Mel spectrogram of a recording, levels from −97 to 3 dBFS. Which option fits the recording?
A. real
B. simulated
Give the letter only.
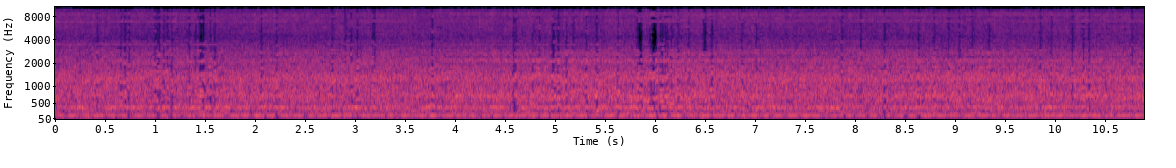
A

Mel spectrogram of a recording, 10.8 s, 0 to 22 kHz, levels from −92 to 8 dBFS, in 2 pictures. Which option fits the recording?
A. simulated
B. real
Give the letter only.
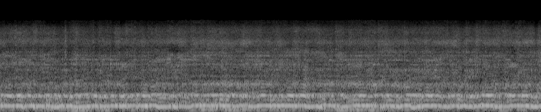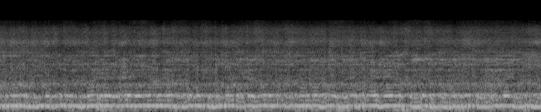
A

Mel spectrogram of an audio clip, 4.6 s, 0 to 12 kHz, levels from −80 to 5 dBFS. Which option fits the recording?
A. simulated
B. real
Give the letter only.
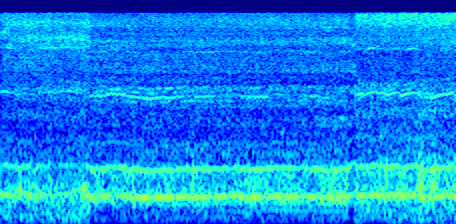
B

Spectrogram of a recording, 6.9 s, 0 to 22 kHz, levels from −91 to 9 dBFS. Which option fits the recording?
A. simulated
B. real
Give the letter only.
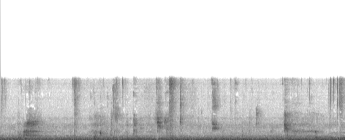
A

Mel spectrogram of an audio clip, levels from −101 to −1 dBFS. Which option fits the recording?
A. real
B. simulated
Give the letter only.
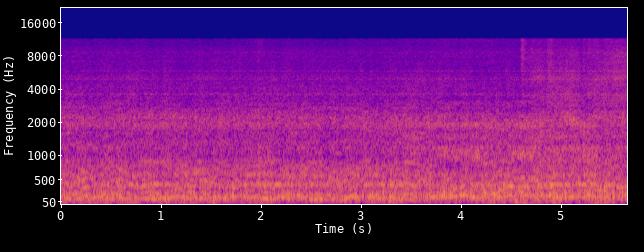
B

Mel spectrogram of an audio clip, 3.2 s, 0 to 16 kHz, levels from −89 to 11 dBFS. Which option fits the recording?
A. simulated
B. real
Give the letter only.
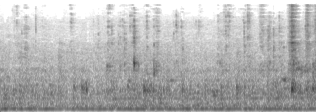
A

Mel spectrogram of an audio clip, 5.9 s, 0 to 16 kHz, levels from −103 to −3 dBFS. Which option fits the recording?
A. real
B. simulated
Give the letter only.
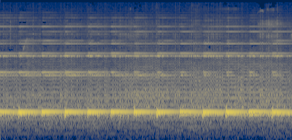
B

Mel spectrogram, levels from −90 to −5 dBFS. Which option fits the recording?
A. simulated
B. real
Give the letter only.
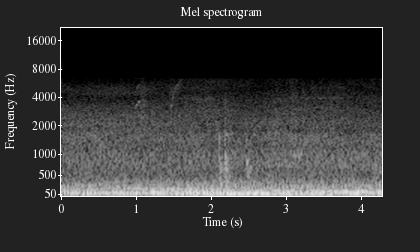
B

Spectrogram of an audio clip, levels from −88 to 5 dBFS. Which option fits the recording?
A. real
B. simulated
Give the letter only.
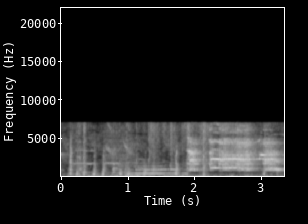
A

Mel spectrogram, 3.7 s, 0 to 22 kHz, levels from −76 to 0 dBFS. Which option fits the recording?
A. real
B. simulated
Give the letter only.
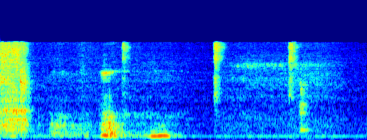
A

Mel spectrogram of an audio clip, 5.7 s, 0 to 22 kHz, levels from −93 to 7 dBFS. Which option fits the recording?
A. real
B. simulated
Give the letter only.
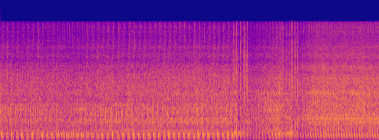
A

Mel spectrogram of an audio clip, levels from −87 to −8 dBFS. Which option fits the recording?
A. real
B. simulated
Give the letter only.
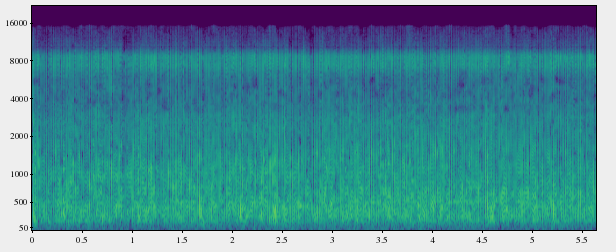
B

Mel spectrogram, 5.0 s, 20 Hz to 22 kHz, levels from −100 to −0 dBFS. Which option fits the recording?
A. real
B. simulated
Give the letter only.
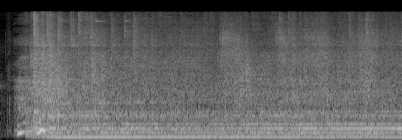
A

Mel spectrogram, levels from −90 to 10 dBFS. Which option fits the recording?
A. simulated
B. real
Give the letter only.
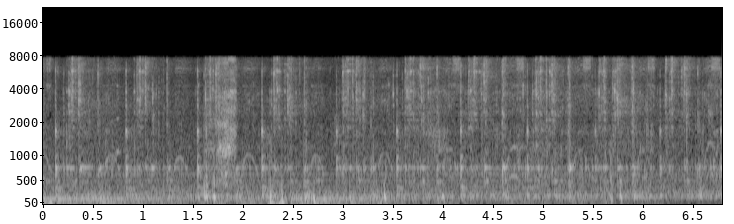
B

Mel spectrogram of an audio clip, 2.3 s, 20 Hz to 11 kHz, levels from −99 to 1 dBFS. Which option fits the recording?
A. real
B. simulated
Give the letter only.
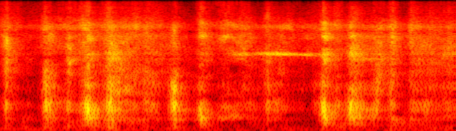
B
